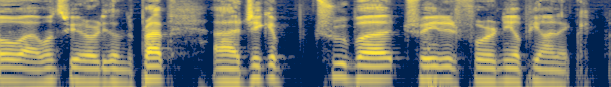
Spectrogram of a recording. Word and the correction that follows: Pionk: Dude, yeah, it's Pionk, bud.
